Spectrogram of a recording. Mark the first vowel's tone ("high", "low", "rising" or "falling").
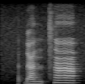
low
